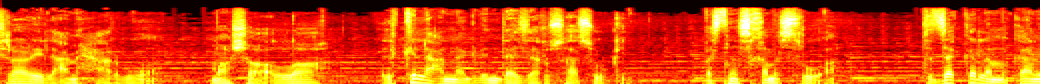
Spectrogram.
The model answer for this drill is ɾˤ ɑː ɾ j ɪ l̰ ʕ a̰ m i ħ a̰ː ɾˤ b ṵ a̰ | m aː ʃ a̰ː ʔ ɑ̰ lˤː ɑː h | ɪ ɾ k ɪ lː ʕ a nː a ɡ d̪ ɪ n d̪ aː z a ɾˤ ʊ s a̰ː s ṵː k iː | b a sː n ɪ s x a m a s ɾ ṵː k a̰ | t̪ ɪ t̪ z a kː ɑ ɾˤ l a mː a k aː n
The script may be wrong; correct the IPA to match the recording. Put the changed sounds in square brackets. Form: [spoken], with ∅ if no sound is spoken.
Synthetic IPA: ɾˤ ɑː ɾ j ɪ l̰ ʕ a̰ m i ħ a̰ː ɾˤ b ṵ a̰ | m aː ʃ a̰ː ʔ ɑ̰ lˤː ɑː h | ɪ [l] k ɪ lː ʕ a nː a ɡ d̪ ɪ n d̪ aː z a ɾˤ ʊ s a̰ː s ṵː k [i] | b a sː n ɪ s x a m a s ɾ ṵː [ʔ] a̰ | t̪ ɪ t̪ z a kː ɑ ɾˤ l a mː a k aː n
